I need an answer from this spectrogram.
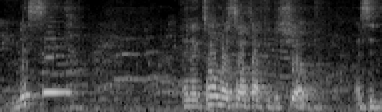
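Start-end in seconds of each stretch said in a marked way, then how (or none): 0.1-0.7 squeaky incredulous punchline. Acted.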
